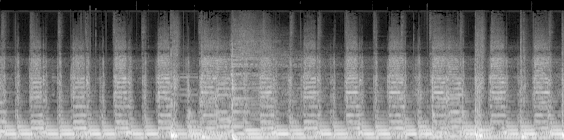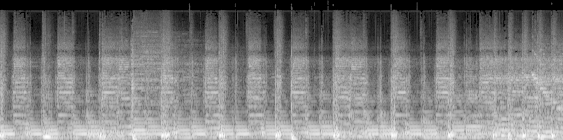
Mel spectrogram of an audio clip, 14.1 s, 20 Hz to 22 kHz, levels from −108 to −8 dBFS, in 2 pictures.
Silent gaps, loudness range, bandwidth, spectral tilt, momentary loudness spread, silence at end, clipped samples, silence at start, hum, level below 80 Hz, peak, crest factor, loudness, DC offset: none; 2 LU; 13.5 kHz; -7 dB/octave; 4 LU; 0 s; under 0.1%; 0 s; none; -34 dBFS; -4 dBFS; 16 dB; -20 LUFS; under 0.1%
